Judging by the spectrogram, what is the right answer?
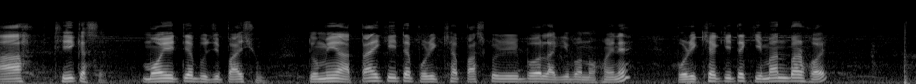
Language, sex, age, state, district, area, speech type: Assamese, male, 45-60, Assam, Charaideo, rural, read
